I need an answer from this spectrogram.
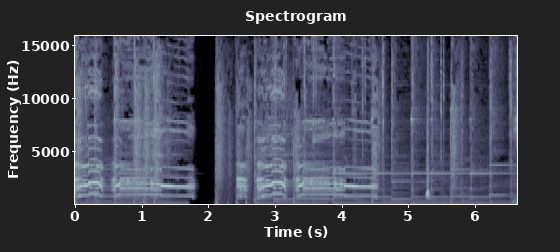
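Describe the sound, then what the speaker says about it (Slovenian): A farm rooster crows loudly and close, twice in succession, with a short pause between the crows and a few clucks after. "Petelin, petelin."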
